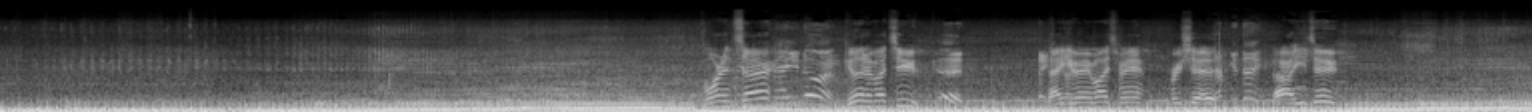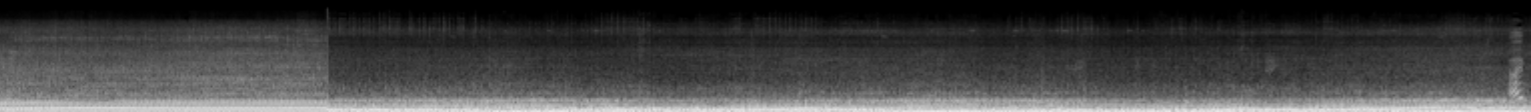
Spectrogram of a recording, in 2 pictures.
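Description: Polaris RZR Turbo side-by-side engine running at low speed, its pitch rising and falling with the throttle. A voice is heard briefly in the middle.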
